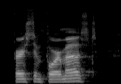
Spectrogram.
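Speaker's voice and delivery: usual speaking voice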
